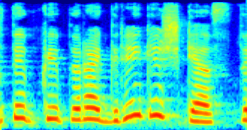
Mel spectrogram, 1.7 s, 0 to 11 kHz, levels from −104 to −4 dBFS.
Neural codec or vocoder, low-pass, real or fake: autoencoder, 22.05 kHz, a latent of 192 numbers a frame, VITS, trained on one speaker; 9.9 kHz; fake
